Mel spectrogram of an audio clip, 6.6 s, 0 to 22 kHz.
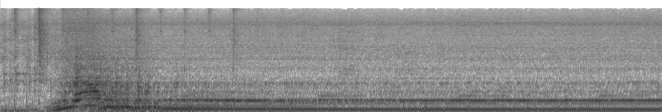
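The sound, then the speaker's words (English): A 2023 Corvette Z06 sports car engine starting, heard from the driver's seat with the door open: a quick crank fires into a sharp rev that rises in pitch, then drops to a loud, steady, droning idle. “All right, I'm starting up the Corvette Z06.”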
